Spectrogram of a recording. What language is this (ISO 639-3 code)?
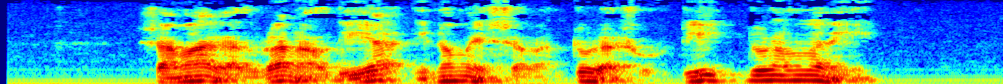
cat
